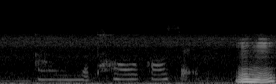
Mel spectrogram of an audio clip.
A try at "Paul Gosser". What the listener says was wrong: So that was good, but when you're making the S sound, you want to make it like a maybe a stronger S sound. So it's Gosser. Paul Gosser.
